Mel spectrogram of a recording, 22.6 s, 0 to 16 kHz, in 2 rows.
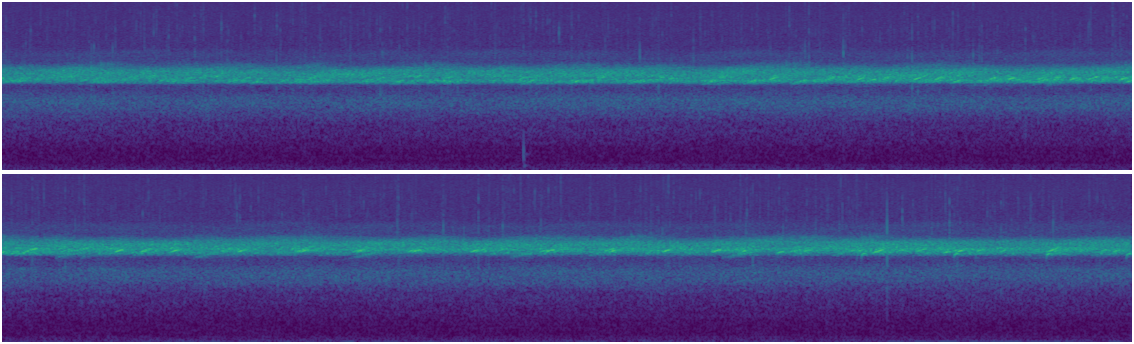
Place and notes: Lunsford Corner, Lake Maumelle, Arkansas, USA - Middle of night frog & insect drone in Ouachita forest
Excerpt (1 am, March 19, 2020) from a 14 hour long recording made in this location using MikroUsi (Lom) mic pair attached to a tree (head-spaced) about 40 cm above ground, into a Sony A10 recorder (128 Gb micro-SD card) powered by an Anker power bank (USB connector). This is about a 10 minute period during a light rain, with cricket frogs, spring peepers (frogs), other frogs, crickets and other insects calling constantly. The entire forest is reverberating with these sounds in all directions, creating a blend of hundreds (or thousands) of sounds that drone on all evening and all night. When I was there setting up the recorder, the frogs where so (painfully) loud that I wore headphones as ear protection.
